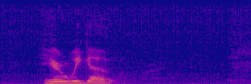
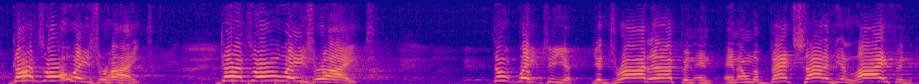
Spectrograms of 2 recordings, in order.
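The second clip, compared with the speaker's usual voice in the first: loud, high-pitched sermon climax; full-force preaching; 9 semitones higher, 9 dB louder than usual. Real, not acted. Preacher urging the congregation not to wait, full-force preaching. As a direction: preach it out hard, stretching the big lines.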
